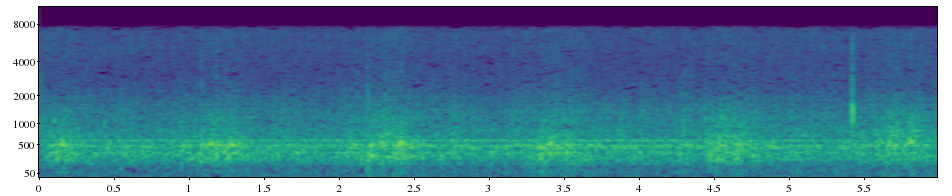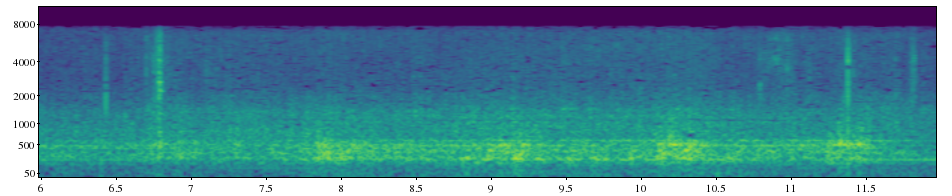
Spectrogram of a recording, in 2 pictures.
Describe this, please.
This is a dryer.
